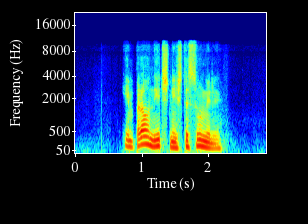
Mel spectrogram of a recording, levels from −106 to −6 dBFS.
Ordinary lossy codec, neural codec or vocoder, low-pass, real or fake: Opus, 16 kbps; codec, 16 kHz in and 24 kHz out, 0.6 kbps, FocalCodec, streaming, 4096 codes; 9.9 kHz; fake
